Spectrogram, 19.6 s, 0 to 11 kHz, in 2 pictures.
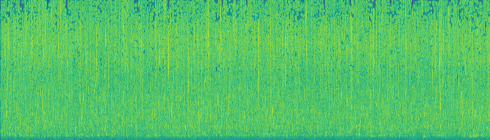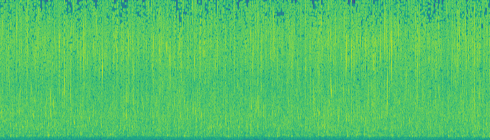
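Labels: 0.0s A river flows with water splashing at a nearly constant volume. 19.6s

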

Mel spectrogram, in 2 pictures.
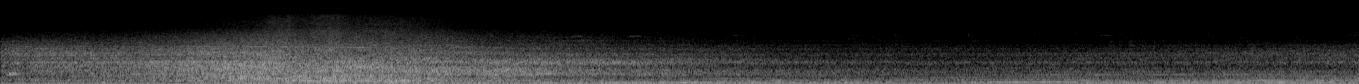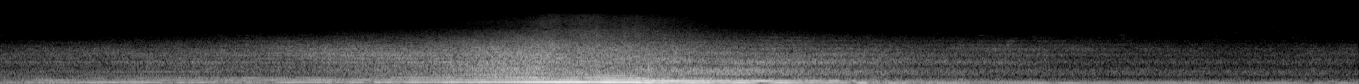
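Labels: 0.0s The engine of a vehicle is running. 15.4s
15.4s A car speeding by. 22.3s
22.4s The engine of a vehicle is running. 27.2s

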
